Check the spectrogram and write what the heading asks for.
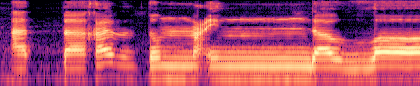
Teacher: mim sukun ketemu ain, izhar syafawi, dibaca jelas.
